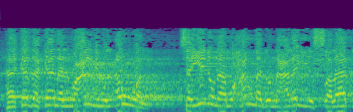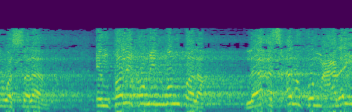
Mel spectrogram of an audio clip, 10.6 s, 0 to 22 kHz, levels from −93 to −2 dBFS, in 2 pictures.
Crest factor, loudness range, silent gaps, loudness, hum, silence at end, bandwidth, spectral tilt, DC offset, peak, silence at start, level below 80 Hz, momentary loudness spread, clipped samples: 10 dB; 2 LU; none; -12 LUFS; none; 0 s; 8 kHz; -2 dB/octave; 0.7%; -2 dBFS; 0 s; -40 dBFS; 8 LU; under 0.1%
